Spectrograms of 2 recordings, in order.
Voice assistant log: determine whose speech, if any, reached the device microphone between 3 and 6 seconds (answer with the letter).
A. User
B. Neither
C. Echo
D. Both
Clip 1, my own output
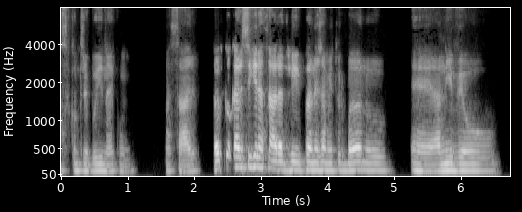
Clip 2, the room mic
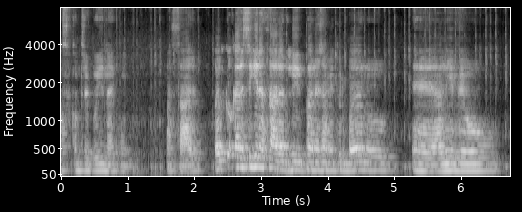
C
